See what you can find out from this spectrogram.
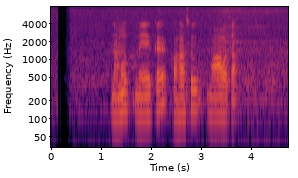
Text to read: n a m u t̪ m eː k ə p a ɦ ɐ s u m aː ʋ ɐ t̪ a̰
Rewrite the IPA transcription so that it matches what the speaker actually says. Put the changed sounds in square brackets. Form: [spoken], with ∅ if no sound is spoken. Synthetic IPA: n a m u t̪ m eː k ə p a ɦ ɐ s u m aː ʋ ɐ t̪ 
